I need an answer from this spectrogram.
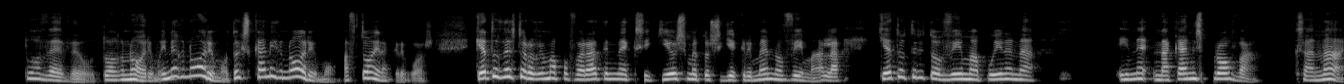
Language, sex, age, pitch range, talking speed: Greek, female, 40-59, 190-260 Hz, 170 wpm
